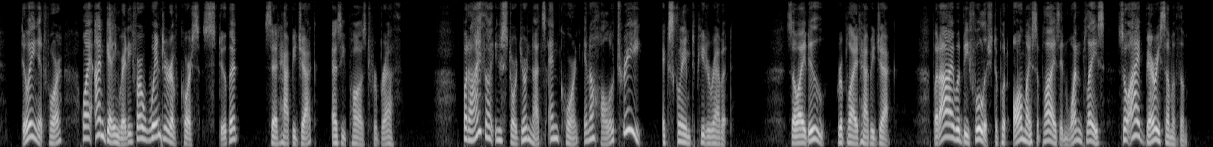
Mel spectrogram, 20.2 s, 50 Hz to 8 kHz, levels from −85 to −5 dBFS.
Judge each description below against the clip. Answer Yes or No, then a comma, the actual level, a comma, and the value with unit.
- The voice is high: No, medium, 165 Hz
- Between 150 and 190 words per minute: Yes, average, 180 wpm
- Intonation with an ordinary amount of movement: No, wide, 8.6 semitones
